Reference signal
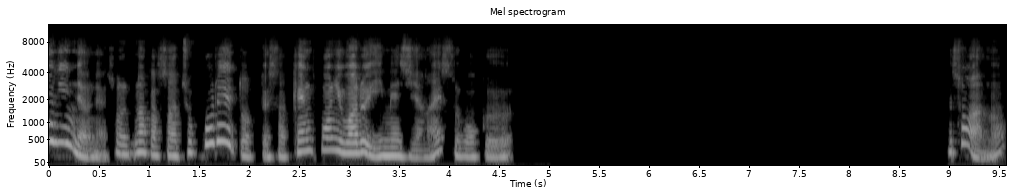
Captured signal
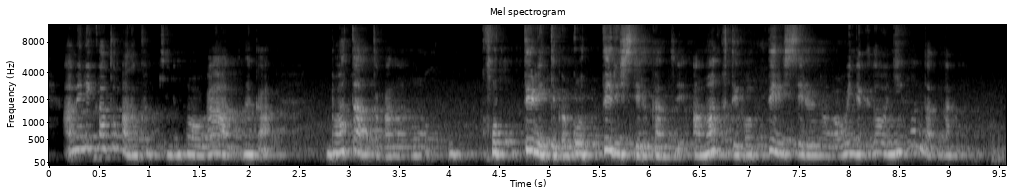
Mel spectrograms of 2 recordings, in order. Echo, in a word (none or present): none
